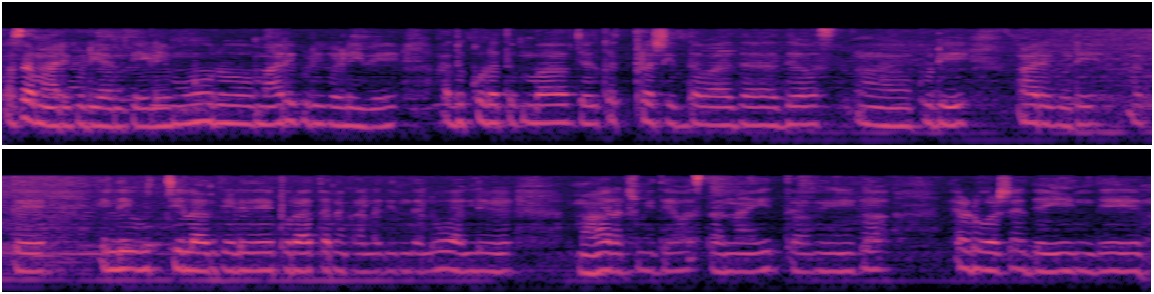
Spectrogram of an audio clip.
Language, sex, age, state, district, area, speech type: Kannada, female, 45-60, Karnataka, Udupi, rural, spontaneous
